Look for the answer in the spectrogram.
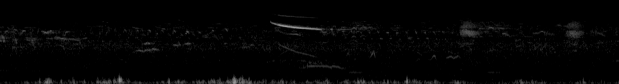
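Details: Spring Eurasian penduline tit on willow-lined meadows by the Vistula in Żuławy Wiślane, giving a single high, clear descending whistle midway through, set against distant twittering of other birds and low background rumble.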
